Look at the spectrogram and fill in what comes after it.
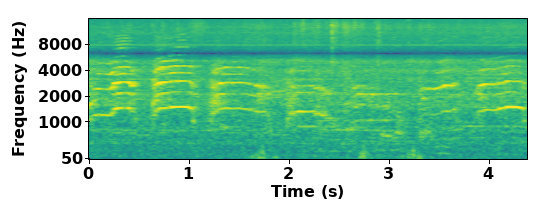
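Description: A bird giving a series of short, clear, arched calls, about two a second. A few dull low thumps come in the middle.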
